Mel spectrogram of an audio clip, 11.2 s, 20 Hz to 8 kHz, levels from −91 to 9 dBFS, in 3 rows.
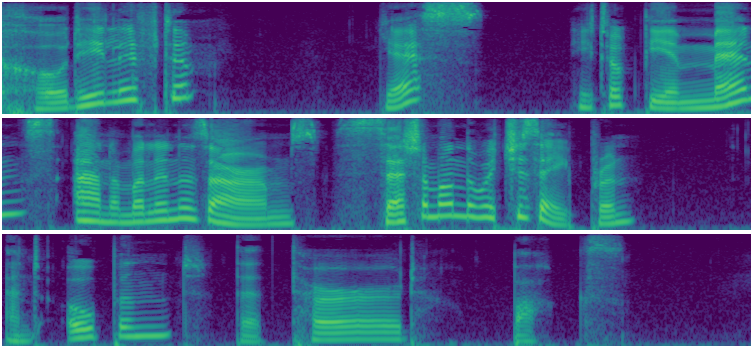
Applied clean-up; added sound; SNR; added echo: none; none; none; none.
